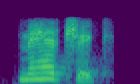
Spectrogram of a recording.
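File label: "metric", English, Indian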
